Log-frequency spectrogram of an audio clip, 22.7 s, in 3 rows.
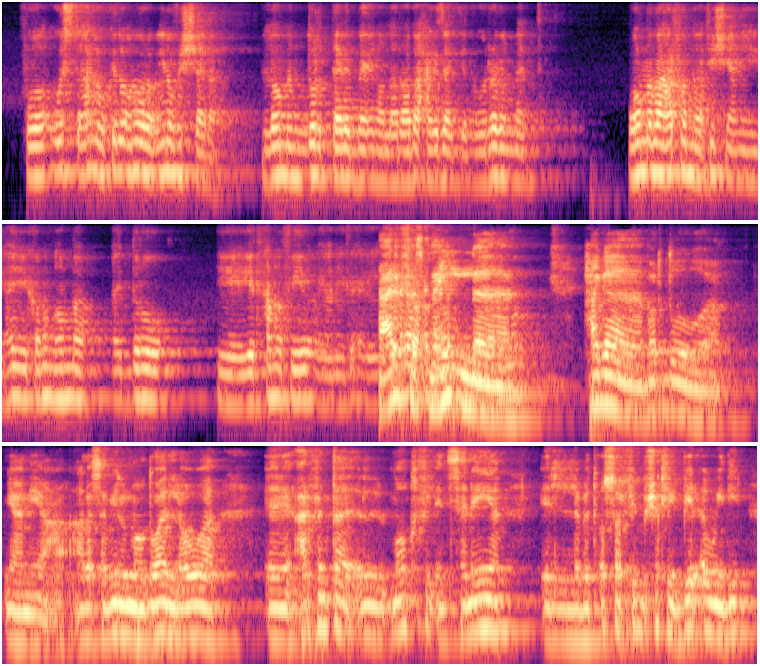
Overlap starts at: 11 s

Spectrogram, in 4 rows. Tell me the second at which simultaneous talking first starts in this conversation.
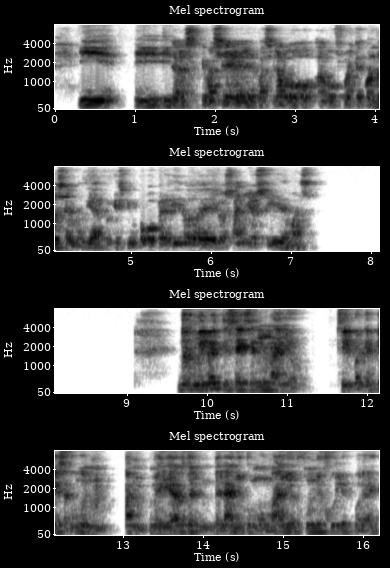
none

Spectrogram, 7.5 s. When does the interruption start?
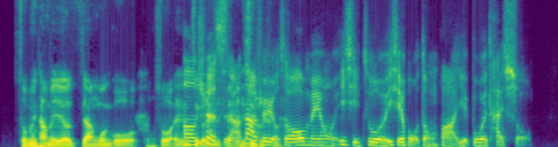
2 s

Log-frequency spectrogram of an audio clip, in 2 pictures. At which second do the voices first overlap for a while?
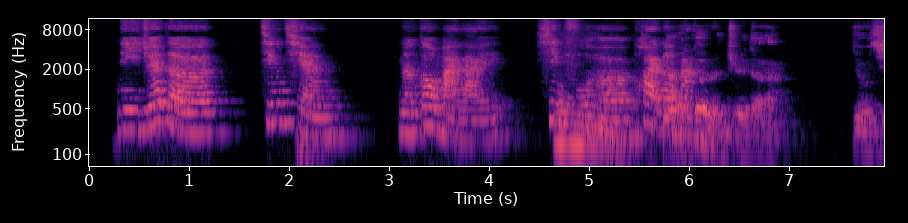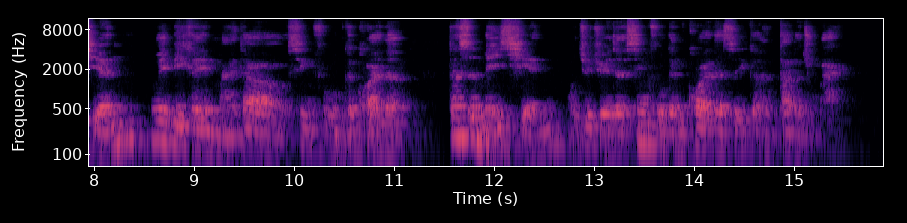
5 s

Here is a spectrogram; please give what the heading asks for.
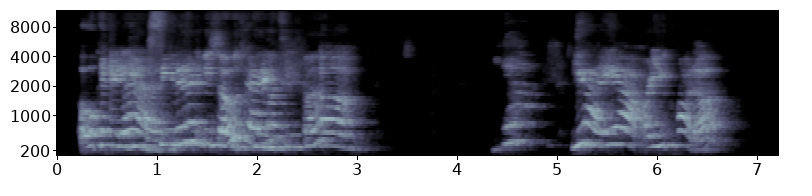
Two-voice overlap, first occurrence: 1 s

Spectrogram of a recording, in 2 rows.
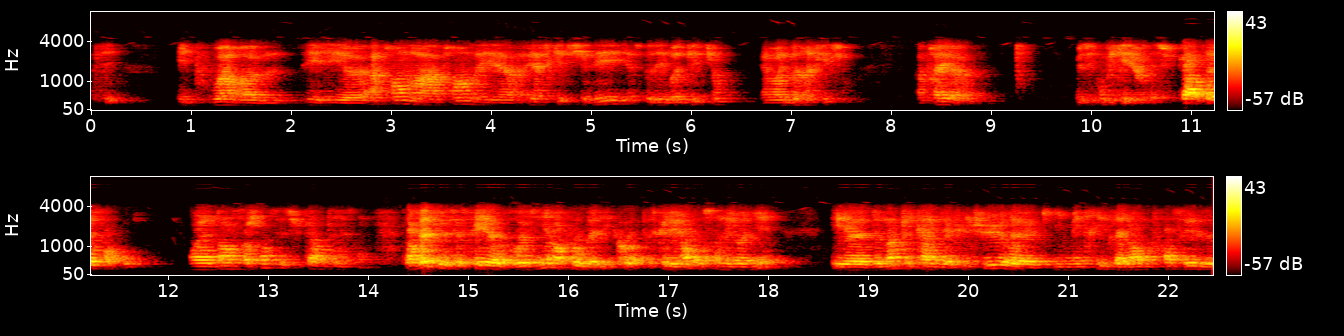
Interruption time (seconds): none

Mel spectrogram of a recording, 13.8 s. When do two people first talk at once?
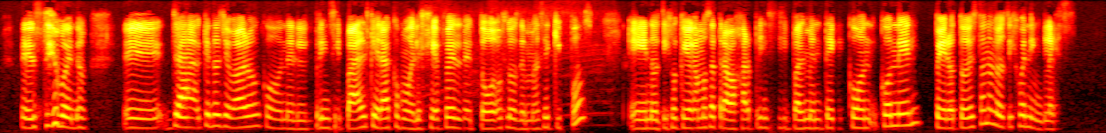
none

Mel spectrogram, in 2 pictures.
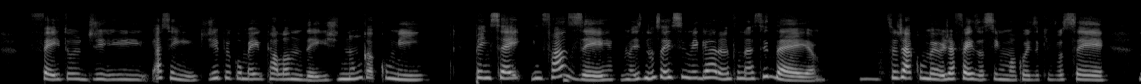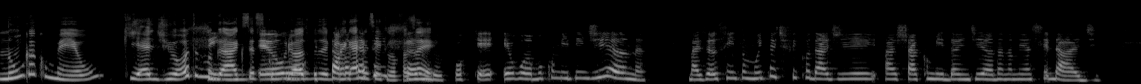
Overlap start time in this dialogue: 13 s

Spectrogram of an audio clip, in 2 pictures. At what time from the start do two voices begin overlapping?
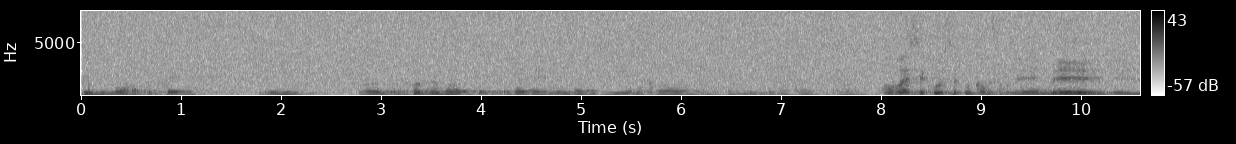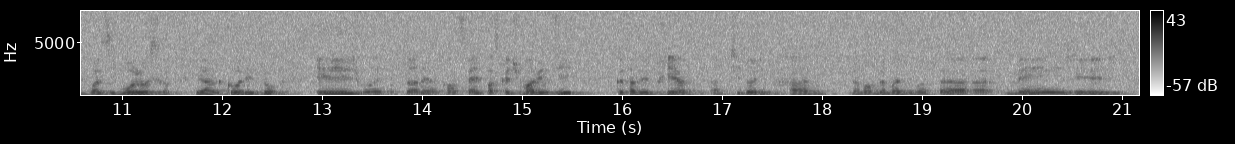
none

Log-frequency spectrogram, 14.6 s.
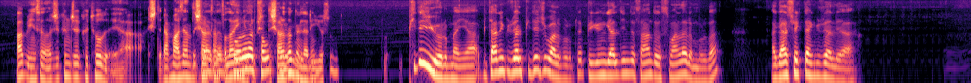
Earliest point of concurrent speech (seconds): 3 s

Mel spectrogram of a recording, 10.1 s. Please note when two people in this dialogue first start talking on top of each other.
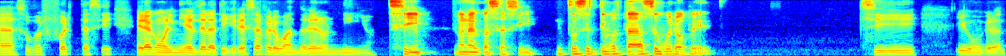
none

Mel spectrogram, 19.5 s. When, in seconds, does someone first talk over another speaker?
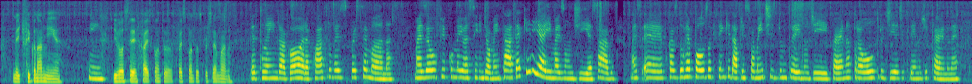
none

